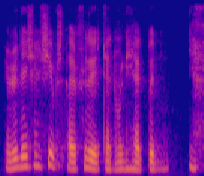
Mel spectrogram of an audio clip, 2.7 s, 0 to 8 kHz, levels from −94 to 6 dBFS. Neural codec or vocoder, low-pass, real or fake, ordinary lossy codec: autoencoder, 22.05 kHz, a latent of 192 numbers a frame, VITS, trained on one speaker; 7.2 kHz; fake; none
